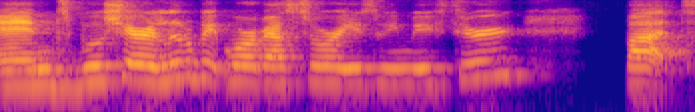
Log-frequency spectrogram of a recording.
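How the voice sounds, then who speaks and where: With an Australian accent, a woman speaks in a bright, sharp tone at a fairly high pitch. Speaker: content creator. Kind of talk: webinar presentation. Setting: online call.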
